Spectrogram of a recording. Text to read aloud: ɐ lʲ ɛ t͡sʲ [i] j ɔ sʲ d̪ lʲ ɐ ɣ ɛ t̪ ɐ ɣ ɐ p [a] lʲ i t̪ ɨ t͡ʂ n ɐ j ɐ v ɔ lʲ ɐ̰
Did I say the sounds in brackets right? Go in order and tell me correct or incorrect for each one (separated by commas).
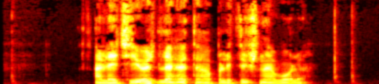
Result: correct, incorrect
